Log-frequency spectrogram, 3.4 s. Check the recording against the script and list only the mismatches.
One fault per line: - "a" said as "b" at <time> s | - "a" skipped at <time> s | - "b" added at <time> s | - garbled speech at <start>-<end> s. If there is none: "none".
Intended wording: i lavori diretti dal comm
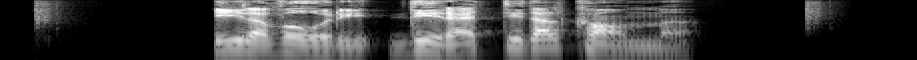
none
